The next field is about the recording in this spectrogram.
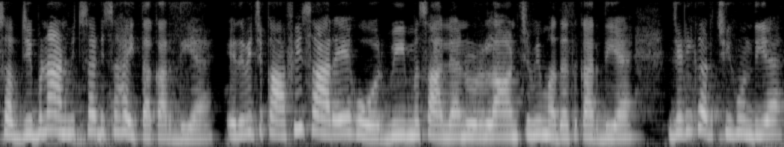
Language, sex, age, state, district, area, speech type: Punjabi, female, 18-30, Punjab, Patiala, urban, spontaneous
